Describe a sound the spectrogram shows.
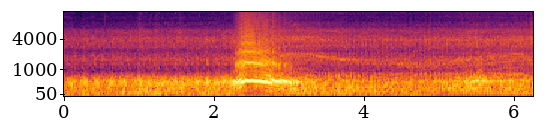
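Motorcycle engines rumble steadily close by.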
